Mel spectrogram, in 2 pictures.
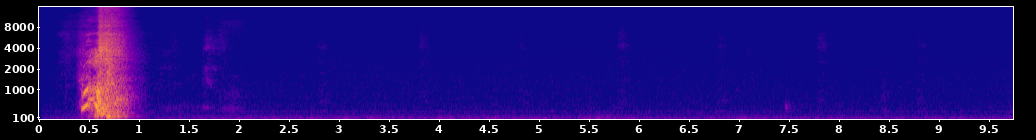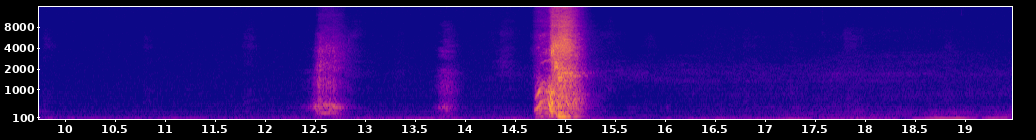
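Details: Induced sneezing fit into a tissue: three sharp, explosive sneezes with long quiet gaps between them.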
